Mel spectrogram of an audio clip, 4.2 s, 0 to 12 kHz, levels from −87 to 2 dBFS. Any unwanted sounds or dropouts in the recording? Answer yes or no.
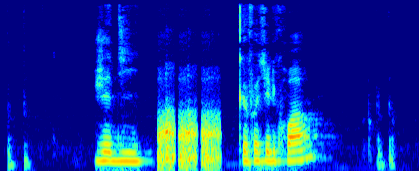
yes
